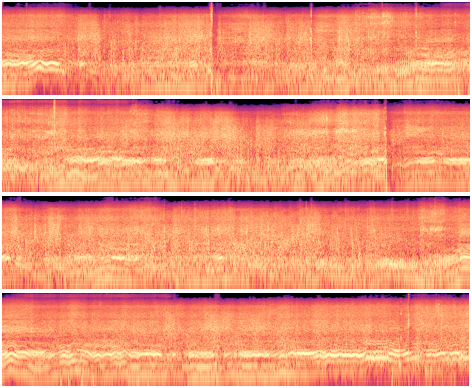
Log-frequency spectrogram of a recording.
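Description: Tyres crunch and thump over a rough dirt trail.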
